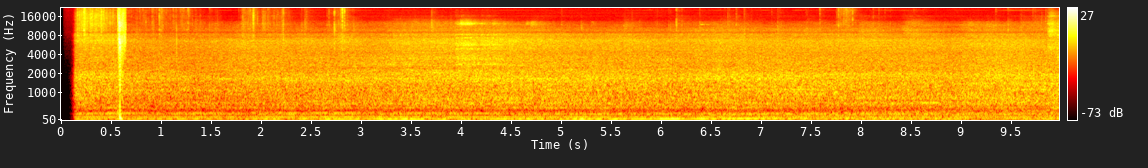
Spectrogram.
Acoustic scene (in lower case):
elevator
